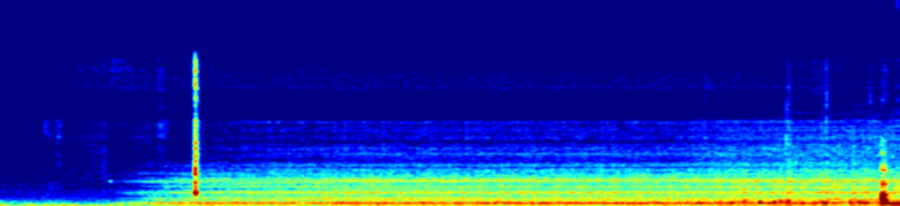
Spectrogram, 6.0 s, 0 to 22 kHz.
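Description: A faint click about a second in, then a steady electrical hum with a thin high whine. This is the EBL 300 portable power station's AC inverter and cooling fan running under the load of a drip coffee maker.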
